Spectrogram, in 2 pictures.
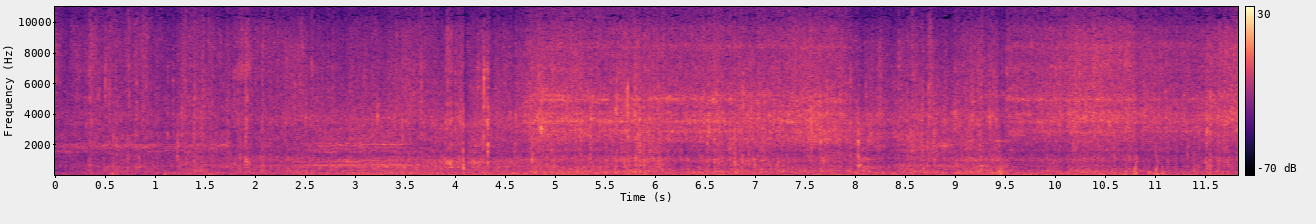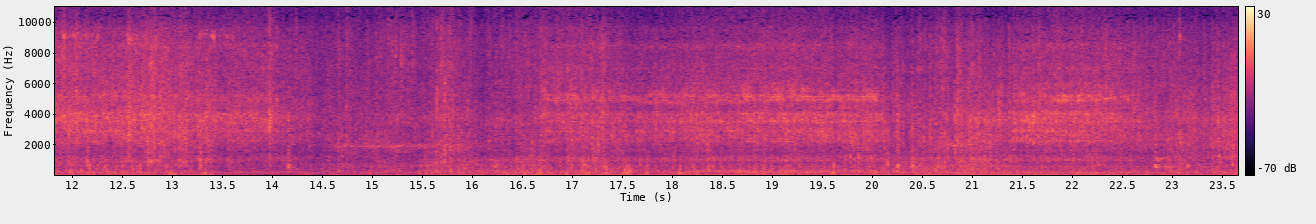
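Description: A bicycle's frame rattles and clatters over bumps.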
